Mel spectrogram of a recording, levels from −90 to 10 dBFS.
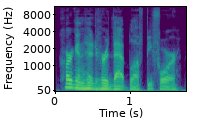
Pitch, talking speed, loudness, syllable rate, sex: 105 Hz, 205 wpm, -18 LUFS, 5.6 syllables/s, male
